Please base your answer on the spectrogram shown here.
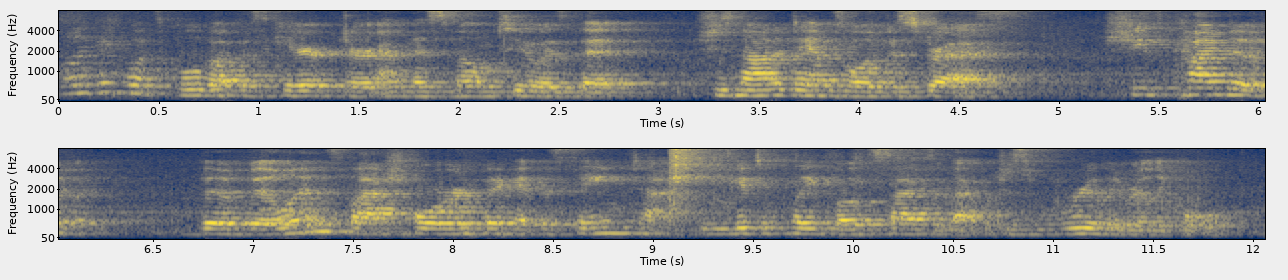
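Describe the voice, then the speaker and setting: A woman's voice: fairly low pitch, normal speed, darkish tone, a little hiss or hum. A woman moderating a screening Q&A, enthusiastic, calling on people in the audience. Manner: enthusiastic, calls on audience members. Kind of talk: hosting a screening Q&A. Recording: echoey room, heard from a distance.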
